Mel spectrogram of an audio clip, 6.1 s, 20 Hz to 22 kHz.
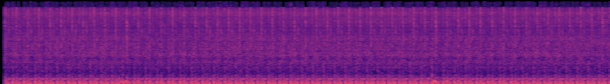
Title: YAMAHA VMAX 1200 RATTLE NOISE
